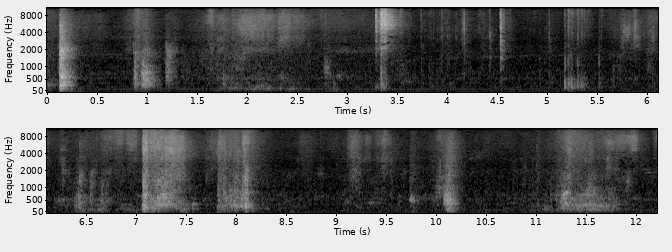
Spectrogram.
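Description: Cardboard boxes being moved and set down: irregular knocks and clunks with bursts of rustling and shuffling, the sharpest knock just after the start.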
